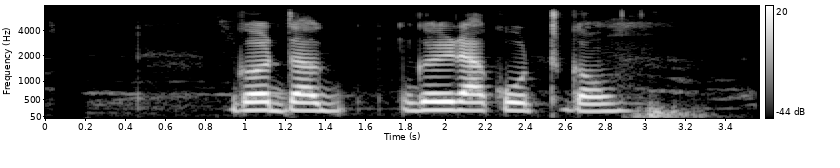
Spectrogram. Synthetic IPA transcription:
ɡʌrd̪a | ɡʌjɽakoʈʰɡaw̃

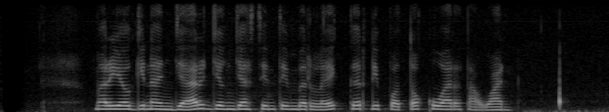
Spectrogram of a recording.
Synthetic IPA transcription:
maɾioɡinaɲd͡ʒard͡ʒɨŋd͡ʒast̪int̪imbərlɛjkːɨrdipɔt̪ɔkuwart̪awan

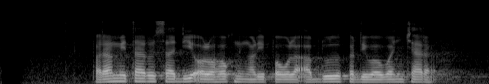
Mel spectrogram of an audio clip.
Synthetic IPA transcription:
paɾamit̪aɾusadiɔ̰lɔɦɔk̚niŋalipaula̰ʔab̚dʊlkərdiwawaɲt͡ʃaɾa̰

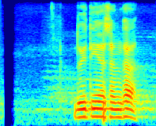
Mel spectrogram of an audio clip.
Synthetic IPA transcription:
d̪ujt̪ijãsʌŋkʰa

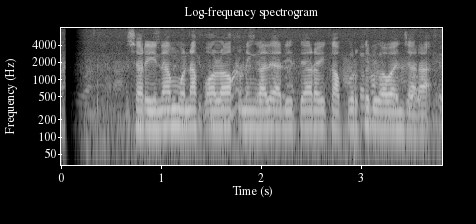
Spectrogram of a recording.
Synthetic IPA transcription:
t͡ʃəɾinamunafɔlɔk̚niŋɡaliadit̪ɛaɾɔikapurkɨdiwawaɲt͡ʃaɾa̰

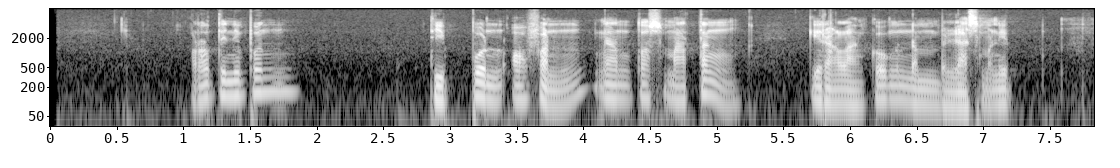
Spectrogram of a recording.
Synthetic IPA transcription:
rɔt̪inipʊn | d̪̥i̤pʊnɔfənŋant̪ɔsmat̪əŋ | kiɾaŋlaŋkʊŋnəmbəlasmə̰nɪt̪̚

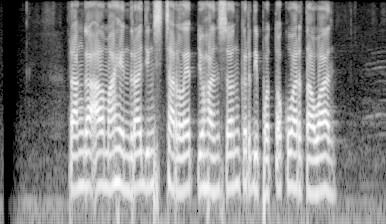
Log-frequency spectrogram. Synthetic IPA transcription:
raŋɡaʔalmaɦɛnd̪ɾad͡ʒɨŋst͡ʃarlɛt̪̚d͡ʒɔɦansɔnkɨrdipɔt̪ɔkuwart̪awan

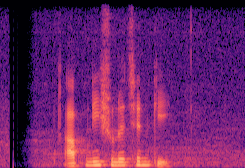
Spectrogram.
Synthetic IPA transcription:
a̰pniʃunet͡ɕʰenki

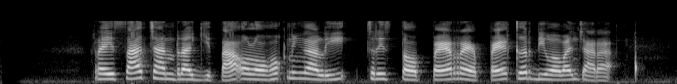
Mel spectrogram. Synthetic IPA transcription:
rɛjsat͡ʃandɾaɡit̪aɔlɔɦɔk̚niŋali | t͡ʃɾist̪ɔpɛrɛpɛkɨrdiwawaɲt͡ʃaɾa

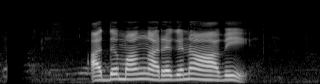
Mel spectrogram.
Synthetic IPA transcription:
ɐd̪ɐmaːŋɐɾɐɣɐnɐaːʋeː

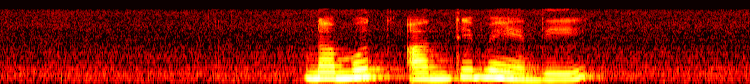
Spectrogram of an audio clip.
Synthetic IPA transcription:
nɐmut̪ɐnt̪imeːd̪i

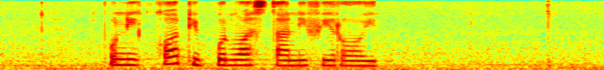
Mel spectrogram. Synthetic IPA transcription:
punikɔd̪̥i̤pʊnwast̪anifiɾɔɪt̪̚

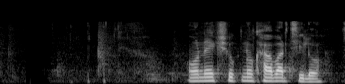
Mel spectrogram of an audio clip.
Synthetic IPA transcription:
ɔnekʃuknokʰabaɾt͡ɕʰilo

